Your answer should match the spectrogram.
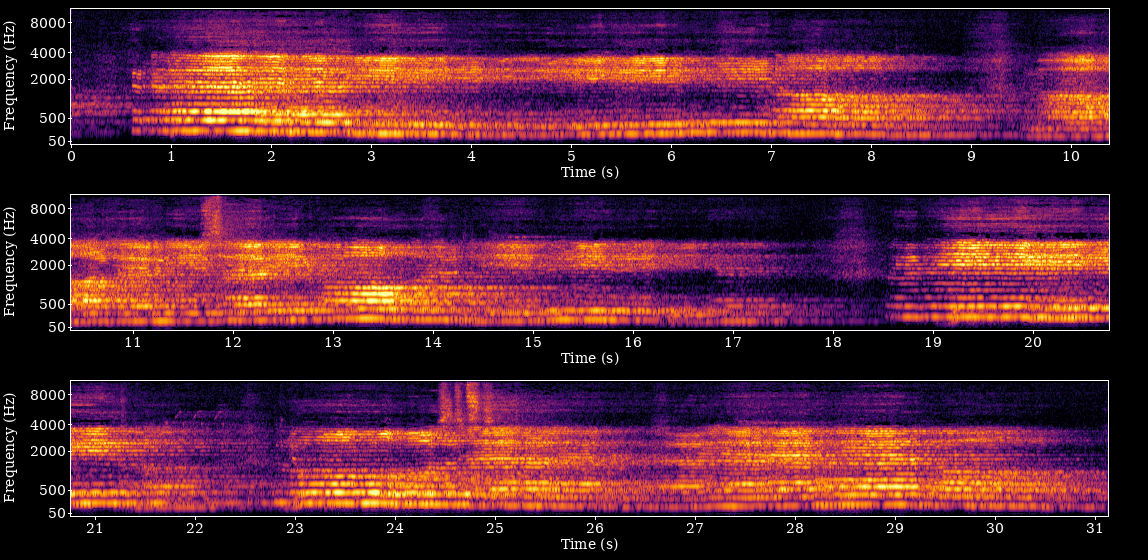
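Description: Cistercian monks singing Gregorian chant, male voices on one slow, long-held melodic line, in phrases broken by short breaks about nine and eighteen seconds in.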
